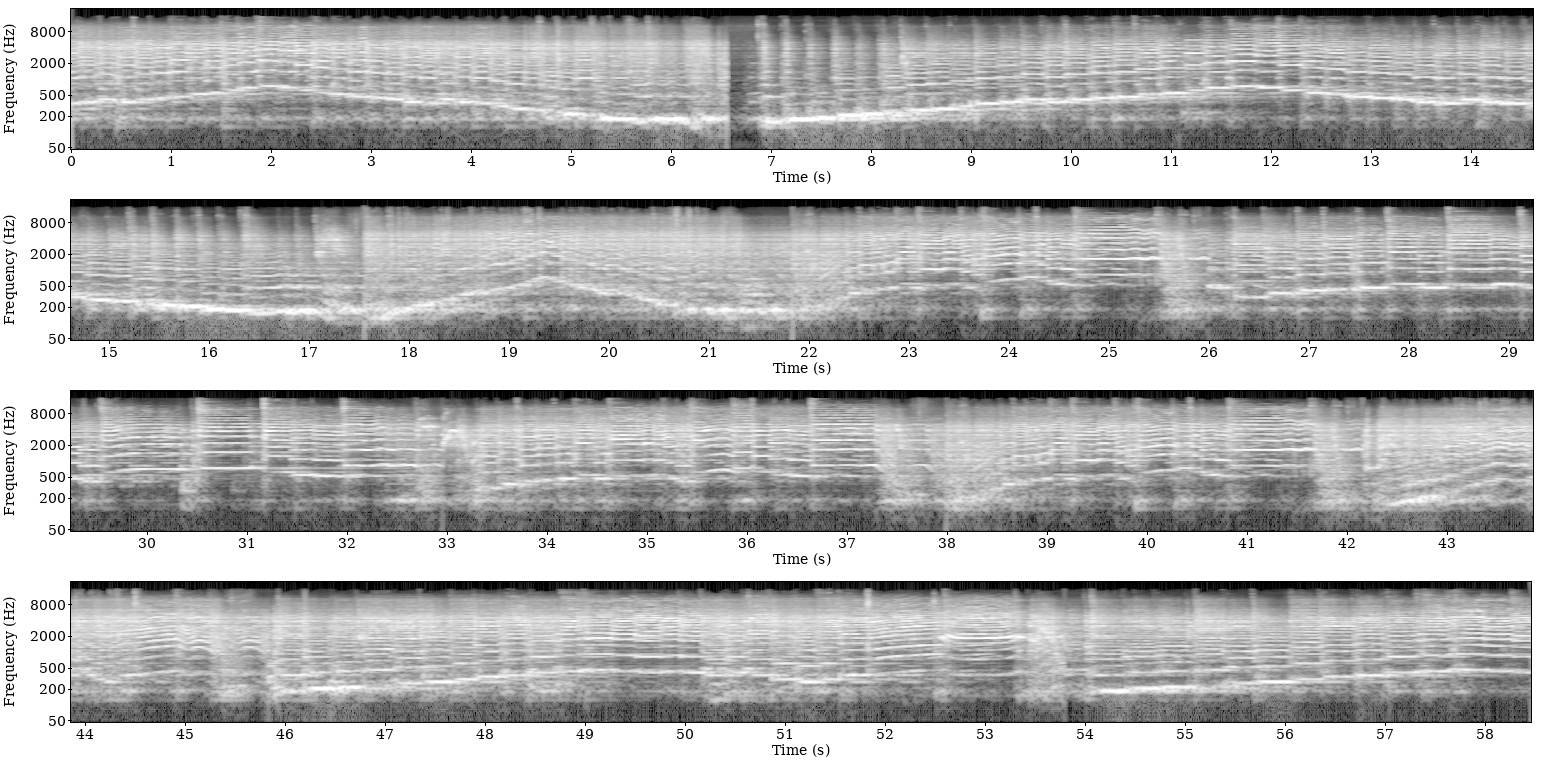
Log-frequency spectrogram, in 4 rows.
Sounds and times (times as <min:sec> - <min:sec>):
Guitar: 0:00.0 - 0:58.4.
